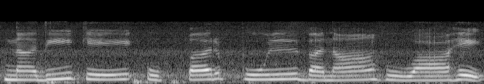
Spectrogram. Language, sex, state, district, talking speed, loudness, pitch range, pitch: Hindi, female, Madhya Pradesh, Dhar, 85 wpm, -14 LUFS, 205-230 Hz, 220 Hz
